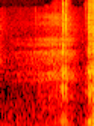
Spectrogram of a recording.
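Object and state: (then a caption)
Crisp baked pie crust. A knife slices through a brown butter pecan pie, cutting into the pastry crust. Two short, crisp crunches sound, the second louder. The crust is baked crisp.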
